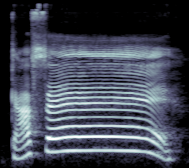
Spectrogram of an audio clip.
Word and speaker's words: café: de oxítona e o último exemplo café a sílaba que nós demoramos mais pronunciando foi o pé o fé é a última sílaba da palavra portanto ela é oxítona na palavra café a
